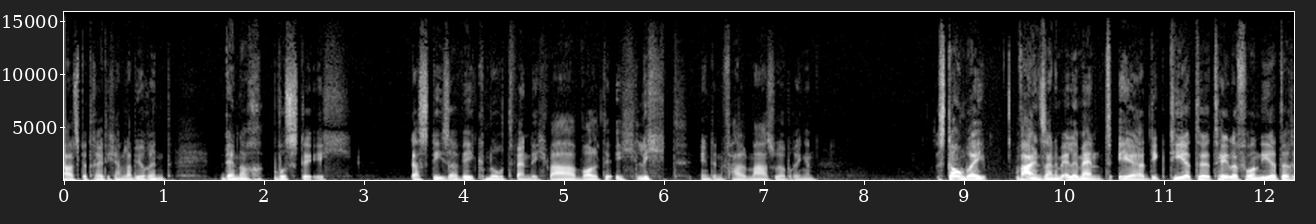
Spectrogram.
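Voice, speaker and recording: An actor playing an investigator who recalls his case in measured, literary first-person radio drama narration. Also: deep voice, darkish tone, no echo.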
